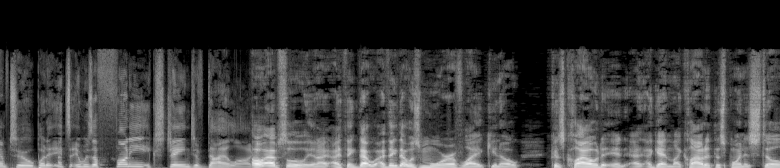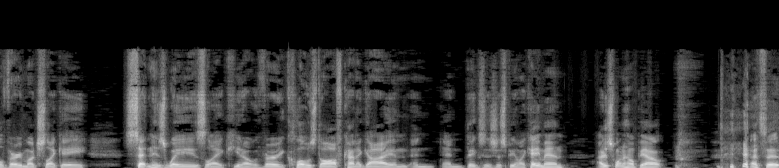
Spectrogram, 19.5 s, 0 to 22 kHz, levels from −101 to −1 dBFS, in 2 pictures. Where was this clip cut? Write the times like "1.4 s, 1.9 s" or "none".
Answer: none

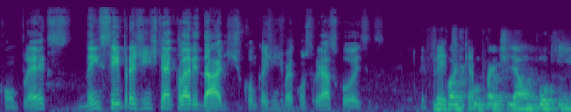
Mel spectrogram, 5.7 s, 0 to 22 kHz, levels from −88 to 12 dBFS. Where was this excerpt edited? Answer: 4.0 s

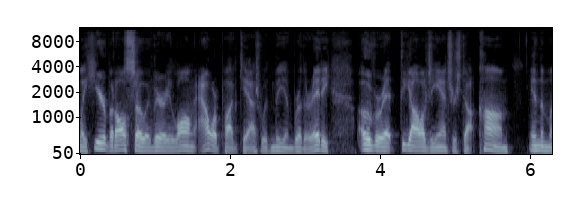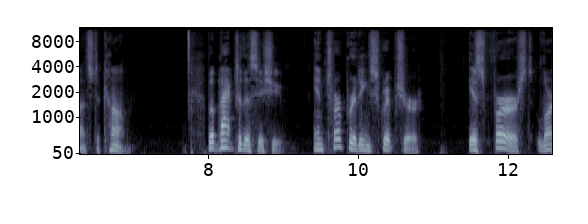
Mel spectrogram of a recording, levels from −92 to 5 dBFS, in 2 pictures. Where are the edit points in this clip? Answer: none

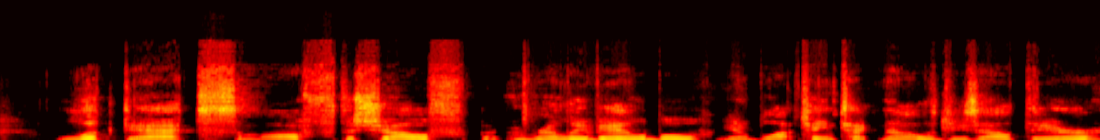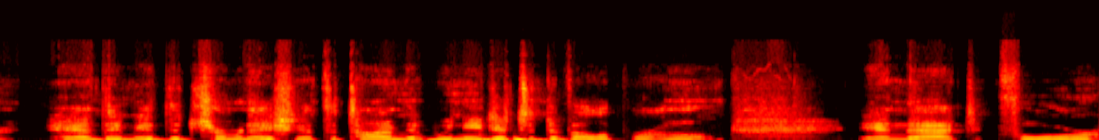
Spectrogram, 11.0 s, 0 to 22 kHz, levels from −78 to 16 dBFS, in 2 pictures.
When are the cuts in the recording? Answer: none

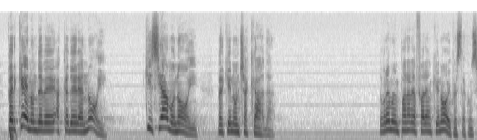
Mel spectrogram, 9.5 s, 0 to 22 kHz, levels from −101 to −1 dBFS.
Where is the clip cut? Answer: none

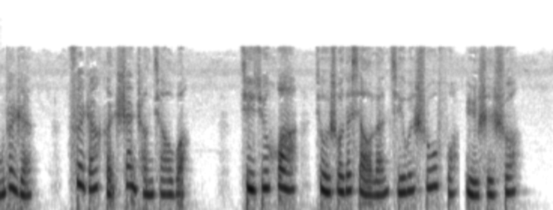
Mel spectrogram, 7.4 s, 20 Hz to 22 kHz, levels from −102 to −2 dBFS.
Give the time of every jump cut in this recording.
6.1 s

